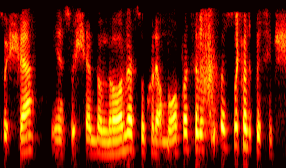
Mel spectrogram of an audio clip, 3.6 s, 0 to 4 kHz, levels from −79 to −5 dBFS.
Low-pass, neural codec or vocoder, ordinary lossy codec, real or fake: 3.6 kHz; codec, 16 kHz, 1 kbps, X-Codec, HuBERT features, trained on general audio; MP3, 32 kbps; fake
